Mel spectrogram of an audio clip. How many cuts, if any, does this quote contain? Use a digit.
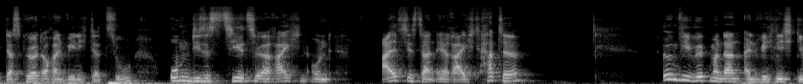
0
